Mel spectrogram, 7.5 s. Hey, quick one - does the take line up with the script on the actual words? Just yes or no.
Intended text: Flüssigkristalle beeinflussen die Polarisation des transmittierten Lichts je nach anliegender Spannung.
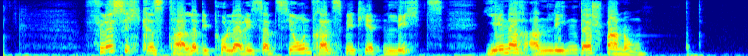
no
